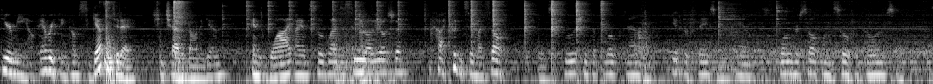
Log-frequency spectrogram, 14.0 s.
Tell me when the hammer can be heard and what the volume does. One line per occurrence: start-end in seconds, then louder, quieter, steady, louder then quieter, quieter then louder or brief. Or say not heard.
3.3-11.8 louder then quieter.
